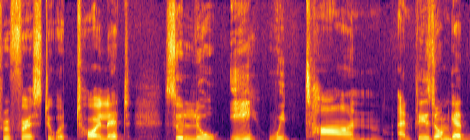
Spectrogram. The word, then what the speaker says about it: Louis: But we usually call it Louis Vuitton, which is a French name, and French people do not pronounce this word as Louis, they call it as Louis.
